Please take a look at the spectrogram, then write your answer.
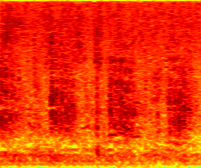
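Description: Hooves of horses in a team mixed relay show jumping round at a modern pentathlon world championship, a few soft, moderately distant clip-clop thuds in an uneven rhythm under a faint murmur.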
